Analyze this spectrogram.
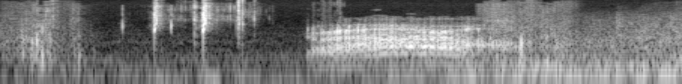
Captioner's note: broken elbow sound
